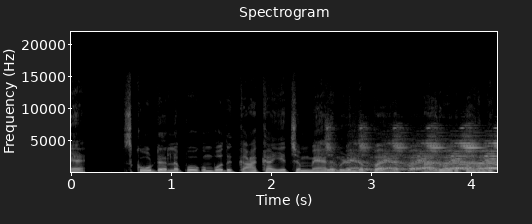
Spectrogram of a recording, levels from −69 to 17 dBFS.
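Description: From 2.54 s to the end there's feedback echo between two devices: the speech loops back roughly every third of a second, and the repeats build to about 2 dB above the original.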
